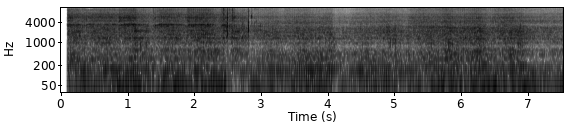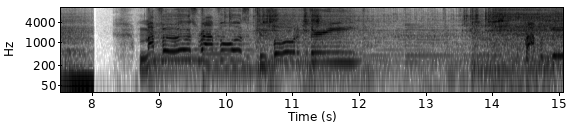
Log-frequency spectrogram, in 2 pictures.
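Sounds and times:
propeller churning mud and water: 0.1s - 7.9s, 12.4s - 15.0s
mud motor running: 0.1s - 8.0s, 10.5s - 15.0s.

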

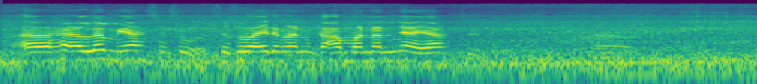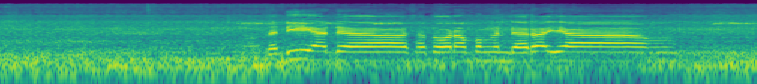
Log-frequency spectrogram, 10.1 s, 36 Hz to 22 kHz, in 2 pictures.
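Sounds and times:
heavy road traffic: 0.0s - 10.0s.

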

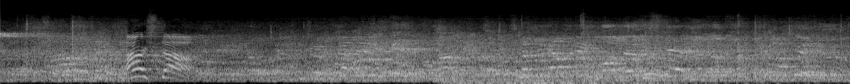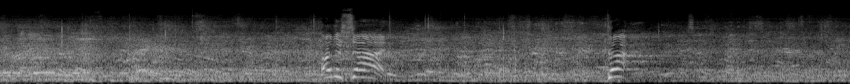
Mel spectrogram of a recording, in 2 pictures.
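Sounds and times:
crowd talking in reverberant hall: 0.0s - 17.0s.

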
